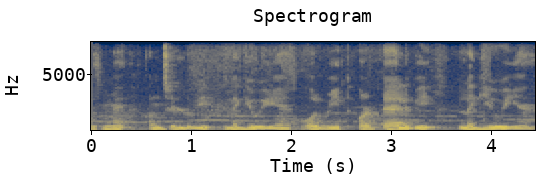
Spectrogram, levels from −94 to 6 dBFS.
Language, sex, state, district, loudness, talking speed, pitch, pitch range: Hindi, male, Uttar Pradesh, Shamli, -15 LUFS, 175 wpm, 130 Hz, 125-140 Hz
